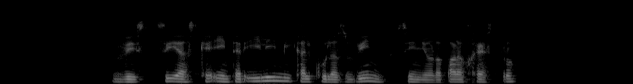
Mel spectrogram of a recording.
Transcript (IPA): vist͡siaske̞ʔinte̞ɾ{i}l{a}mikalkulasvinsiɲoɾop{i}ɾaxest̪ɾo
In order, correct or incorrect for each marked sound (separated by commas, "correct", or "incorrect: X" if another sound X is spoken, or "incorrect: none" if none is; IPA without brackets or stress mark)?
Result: correct, incorrect: i, incorrect: a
